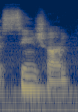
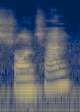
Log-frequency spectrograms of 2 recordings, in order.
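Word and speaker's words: Seanchan: there they've all been gathered everyone except the sinchon by the way uh now that i've finished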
